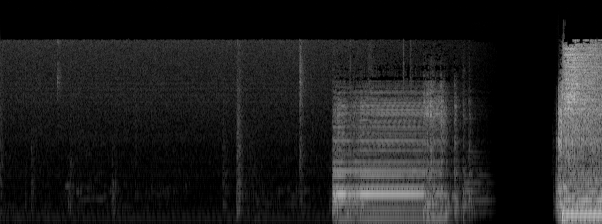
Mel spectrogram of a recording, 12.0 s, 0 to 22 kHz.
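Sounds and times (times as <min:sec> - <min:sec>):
electric guitar chord ringing: 0:06.6 - 0:09.8, 0:11.1 - 0:12.0.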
